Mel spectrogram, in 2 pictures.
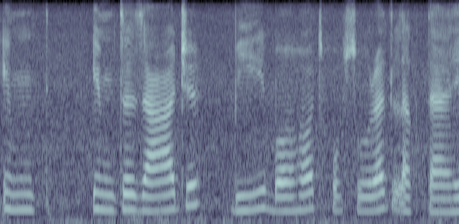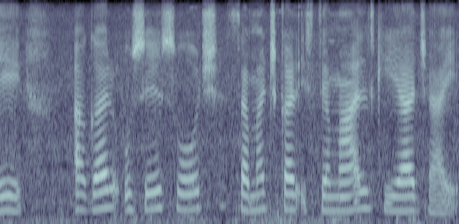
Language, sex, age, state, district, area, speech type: Urdu, female, 18-30, Delhi, North East Delhi, urban, spontaneous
